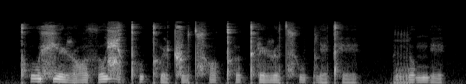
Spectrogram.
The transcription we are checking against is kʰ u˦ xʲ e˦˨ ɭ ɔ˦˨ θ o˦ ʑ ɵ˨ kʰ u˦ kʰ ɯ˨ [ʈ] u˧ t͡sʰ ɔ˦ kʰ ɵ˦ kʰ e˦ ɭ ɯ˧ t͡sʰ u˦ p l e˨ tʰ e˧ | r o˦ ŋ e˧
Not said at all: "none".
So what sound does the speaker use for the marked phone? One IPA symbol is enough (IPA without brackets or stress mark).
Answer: ʈ͡ʂ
